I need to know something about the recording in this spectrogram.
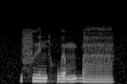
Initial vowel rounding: unrounded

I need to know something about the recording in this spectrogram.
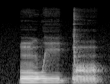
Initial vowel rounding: rounded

